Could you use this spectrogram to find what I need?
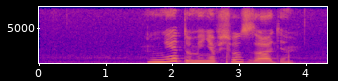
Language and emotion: Russian, sad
